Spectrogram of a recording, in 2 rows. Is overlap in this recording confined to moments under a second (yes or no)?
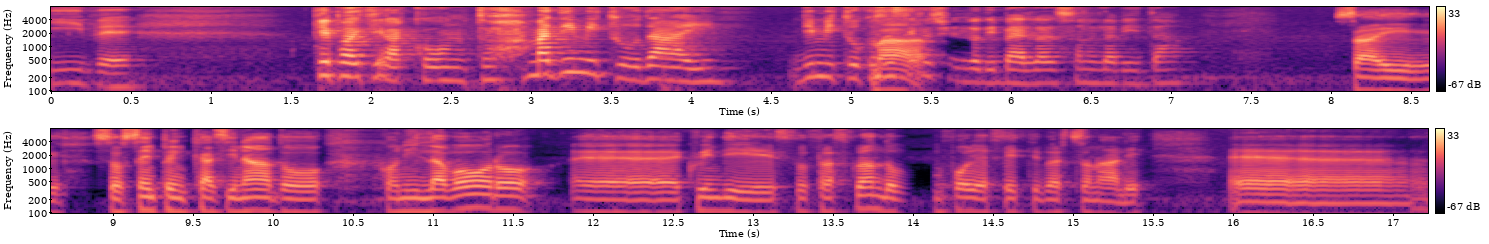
yes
